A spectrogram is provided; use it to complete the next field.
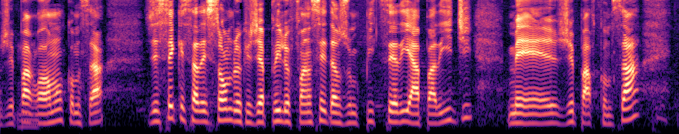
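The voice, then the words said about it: Strong Italian accent in French. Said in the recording (French): “notre accent que j'ai fait exprès, mais je ne fais pas exprès, c'est pour dire que tout le monde pense que j'ai fait exprès mon accent.”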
